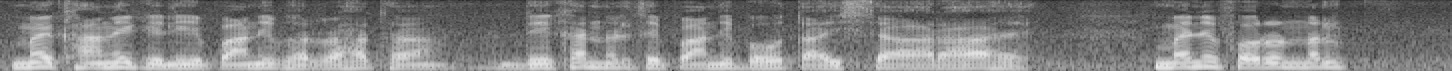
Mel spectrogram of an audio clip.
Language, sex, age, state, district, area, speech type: Urdu, male, 60+, Uttar Pradesh, Azamgarh, rural, spontaneous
